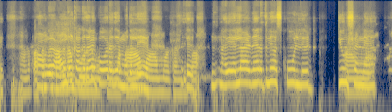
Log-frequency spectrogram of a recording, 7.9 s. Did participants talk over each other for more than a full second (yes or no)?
yes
